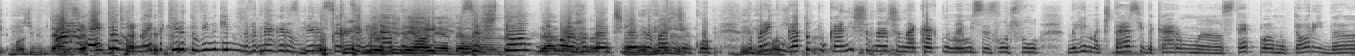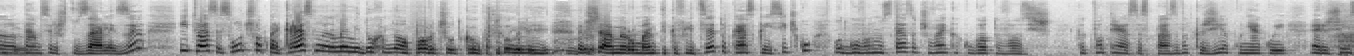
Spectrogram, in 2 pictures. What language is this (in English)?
Bulgarian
